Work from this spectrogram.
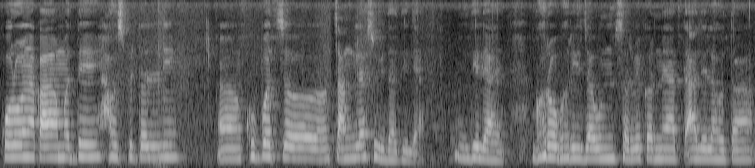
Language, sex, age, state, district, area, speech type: Marathi, female, 45-60, Maharashtra, Yavatmal, rural, spontaneous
